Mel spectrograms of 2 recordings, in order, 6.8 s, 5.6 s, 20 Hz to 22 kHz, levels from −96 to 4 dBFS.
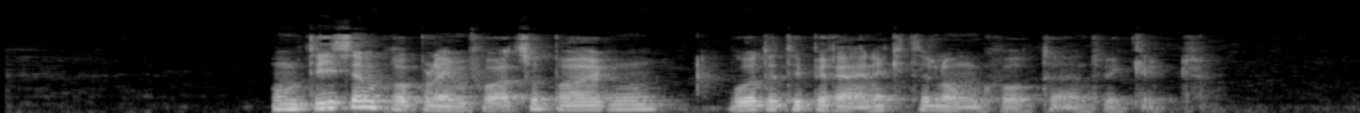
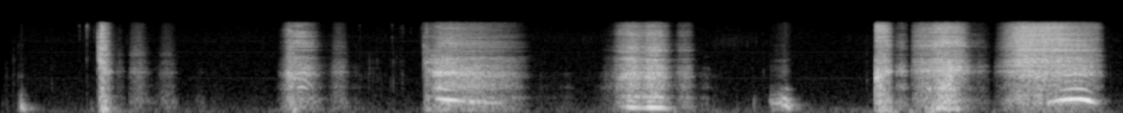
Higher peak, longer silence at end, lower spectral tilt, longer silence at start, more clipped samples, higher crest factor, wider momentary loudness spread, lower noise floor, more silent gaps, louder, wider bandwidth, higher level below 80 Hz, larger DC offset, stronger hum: second, -8 dBFS vs 0 dBFS; first, 0.8 s vs 0.1 s; first, -5.5 dB/octave vs -2.5 dB/octave; first, 1.35 s vs 0.1 s; neither; about the same, 20 dB vs 18 dB; second, 15 LU vs 21 LU; first, -77 dBFS vs -66 dBFS; neither; second, -28 LUFS vs -16 LUFS; second, 7.6 kHz vs 11 kHz; second, -60 dBFS vs -48 dBFS; neither; neither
